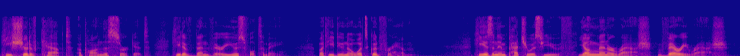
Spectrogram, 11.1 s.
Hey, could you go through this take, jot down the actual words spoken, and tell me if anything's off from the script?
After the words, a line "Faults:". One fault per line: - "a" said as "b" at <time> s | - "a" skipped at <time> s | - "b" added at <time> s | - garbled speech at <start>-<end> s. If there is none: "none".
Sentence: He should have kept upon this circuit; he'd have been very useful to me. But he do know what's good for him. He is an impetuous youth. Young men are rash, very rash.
He should have kept upon this circuit; he'd have been very useful to me. But he do know what's good for him. He is an impetuous youth. Young men are rash, very rash.
Faults:
none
